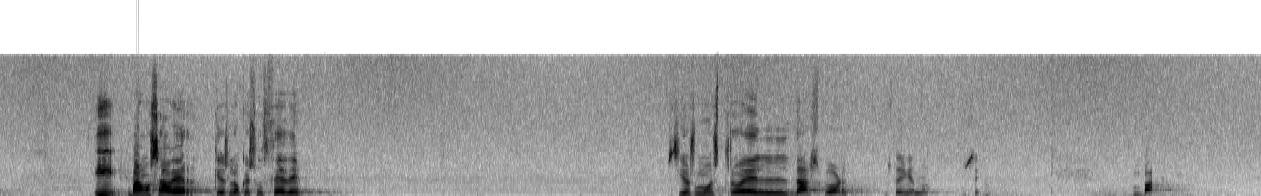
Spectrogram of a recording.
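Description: A woman speaks through a microphone in short bursts with pauses.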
